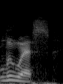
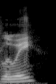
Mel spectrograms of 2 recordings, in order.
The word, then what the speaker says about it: Louis: put over it's not lewis it's not lewis so it's louis it's louise luis luis guys did you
